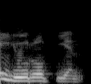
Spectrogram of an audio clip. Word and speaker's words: European: the sound but not mobile sound hence a European if it is mobile sound also then and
